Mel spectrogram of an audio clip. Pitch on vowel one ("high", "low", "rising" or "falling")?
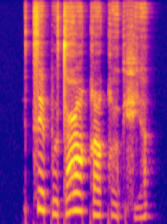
falling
